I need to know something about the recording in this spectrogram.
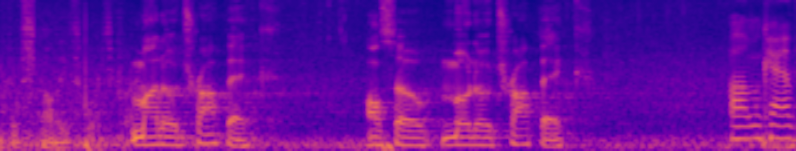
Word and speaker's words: monotropic: The bees, while not strictly monotropic, clearly preferred the white clover to the equally abundant alpine bistor.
